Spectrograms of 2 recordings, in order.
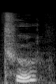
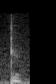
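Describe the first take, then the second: First: The t sound is strongly aspirated. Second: The t sound is tense and unaspirated. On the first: This follows the Erasmian pronunciation. "따우를 트" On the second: This follows the classical pronunciation. "따우는 무성음 뜨"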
